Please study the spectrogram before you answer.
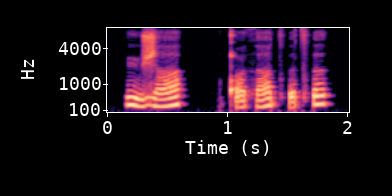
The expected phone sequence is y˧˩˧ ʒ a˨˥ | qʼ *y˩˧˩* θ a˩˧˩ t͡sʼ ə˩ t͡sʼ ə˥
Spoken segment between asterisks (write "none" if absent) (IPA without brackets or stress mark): y˩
